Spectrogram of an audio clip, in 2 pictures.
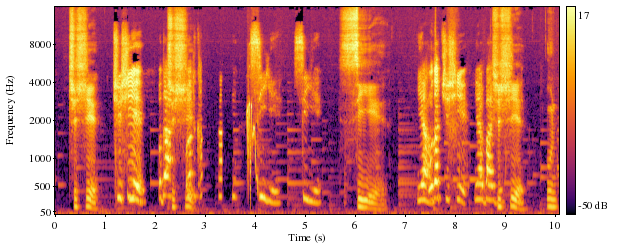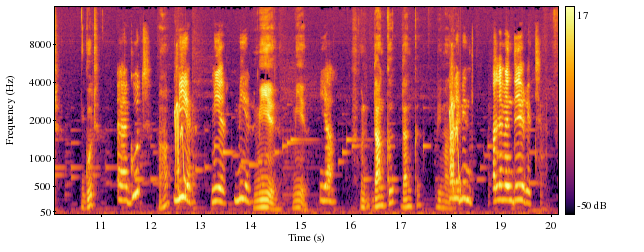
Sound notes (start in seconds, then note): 2.2 German; 9.3 German; 15.3 German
